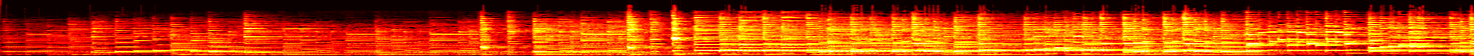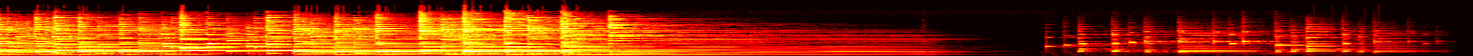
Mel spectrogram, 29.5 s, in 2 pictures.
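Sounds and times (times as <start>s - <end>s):
rondo on Slovak folk tunes: 0.0s - 29.3s.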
